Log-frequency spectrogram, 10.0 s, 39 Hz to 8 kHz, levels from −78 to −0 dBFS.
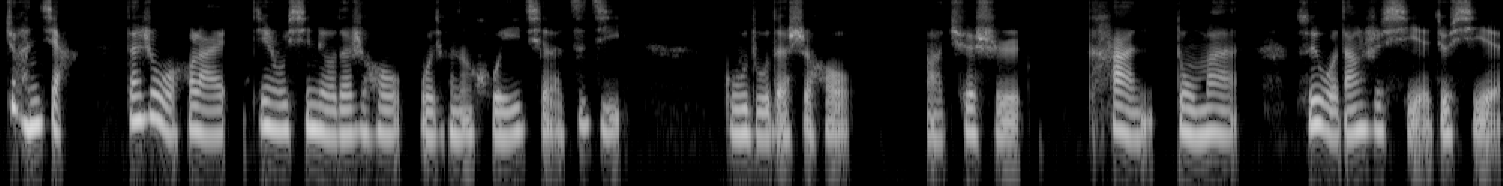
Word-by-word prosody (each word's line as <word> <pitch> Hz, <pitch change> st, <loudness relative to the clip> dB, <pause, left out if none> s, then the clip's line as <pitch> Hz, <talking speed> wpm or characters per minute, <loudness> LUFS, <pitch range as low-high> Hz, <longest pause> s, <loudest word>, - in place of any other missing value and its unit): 就 375 Hz, -4 st, +3 dB
很 215 Hz, -, +7 dB
假。 230 Hz, -, +1 dB, 0.4 s
但 250 Hz, 0 st, +5 dB
是 275 Hz, -, +4 dB
我 235 Hz, -9 st, +4 dB
后 180 Hz, +3 st, -1 dB
来 170 Hz, -2 st, +1 dB, 0.2 s
进 220 Hz, -1 st, +3 dB
入 195 Hz, -1 st, +3 dB
心 200 Hz, +1 st, +2 dB
流 180 Hz, -4 st, +3 dB
的 175 Hz, +1 st, +2 dB
时 180 Hz, +1 st, -1 dB
候， 175 Hz, -1 st, -2 dB
我 165 Hz, -, +1 dB
可 175 Hz, +1 st, -4 dB
能 -, -, -1 dB
回 160 Hz, -1 st, -1 dB
忆 175 Hz, +3 st, 0 dB
起 190 Hz, -, -3 dB
了 195 Hz, -, -3 dB
自 220 Hz, +5 st, -5 dB
己 225 Hz, -, -5 dB, 0.6 s
孤 175 Hz, -1 st, +1 dB
独 165 Hz, -2 st, -1 dB
的 -, -, +1 dB
时 -, -, +3 dB
候， -, -, -3 dB, 0.5 s
啊， -, -, -4 dB
确 180 Hz, +4 st, -1 dB
实 80 Hz, -, 0 dB, 0.4 s
看 190 Hz, 0 st, +1 dB, 0.2 s
动 180 Hz, -2 st, +3 dB
漫。 175 Hz, 0 st, 0 dB, 0.4 s
所 -, -, +1 dB
以 -, -, +8 dB
我 180 Hz, -7 st, +2 dB
当 175 Hz, +4 st, +2 dB
时 195 Hz, -, -2 dB
写 190 Hz, -, -1 dB
就 -, -, 0 dB
写 -, -, -1 dB
180 Hz, 255 characters per minute, -27 LUFS, 170-200 Hz, 0.6 s, 以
